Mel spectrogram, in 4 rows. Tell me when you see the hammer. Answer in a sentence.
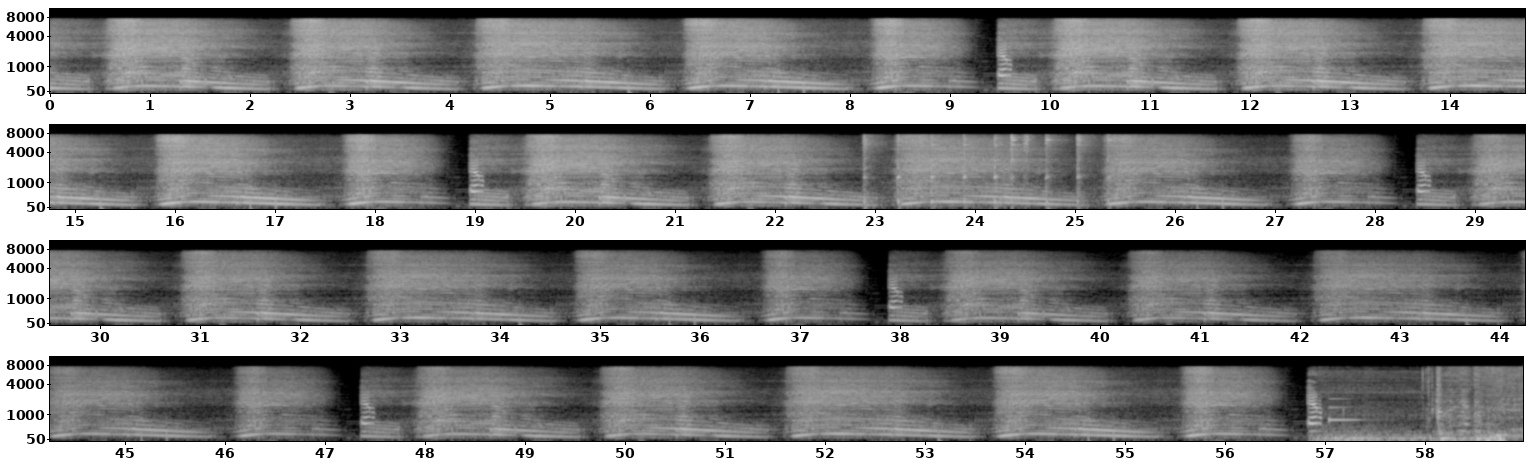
You can hear the hammer from 22.9 to 25.4 s.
